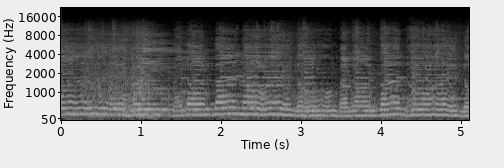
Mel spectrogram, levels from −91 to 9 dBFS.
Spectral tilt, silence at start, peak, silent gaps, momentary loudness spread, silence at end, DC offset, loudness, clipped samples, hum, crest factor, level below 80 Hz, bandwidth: -5 dB/octave; 0 s; -14 dBFS; none; 3 LU; 0 s; under 0.1%; -29 LUFS; under 0.1%; none; 14 dB; -58 dBFS; 15.5 kHz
